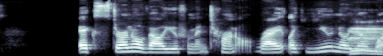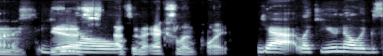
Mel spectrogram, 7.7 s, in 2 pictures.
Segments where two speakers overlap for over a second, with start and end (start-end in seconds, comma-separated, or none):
3.5-5.1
